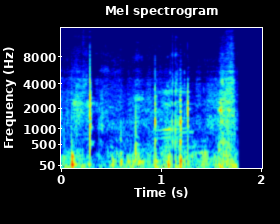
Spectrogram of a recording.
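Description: A quick run of clicks, knocks and bumps with a heavy thump just after the start: handling noise from a handheld camera being moved about. The sound cuts off abruptly near the end.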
